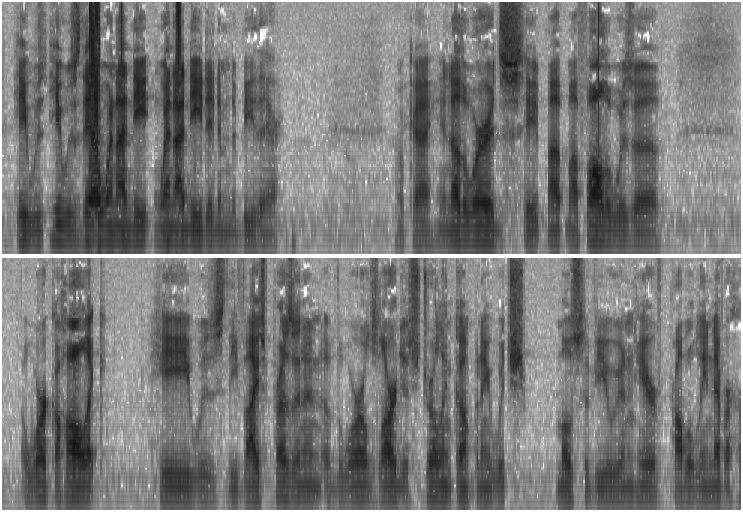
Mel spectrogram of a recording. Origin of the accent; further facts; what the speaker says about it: New Orleans, Louisiana, United States; I was born and raised in New Orleans.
